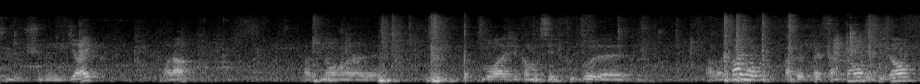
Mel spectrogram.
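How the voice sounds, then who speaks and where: A young man from France talks casually to a group of kids, hesitant and full of fillers. He sounds far from the mic in a reverberant room. Steady background noise runs underneath. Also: mid-range voice. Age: 20s. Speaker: guest footballer. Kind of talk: informal talk to kids.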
